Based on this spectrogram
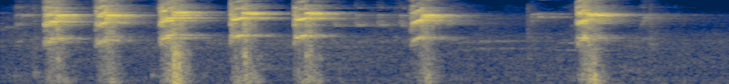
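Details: Lovebirds, sounds played to encourage breeding: a series of about seven loud, harsh, shrill squeaks at an uneven pace, roughly three per second at first.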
